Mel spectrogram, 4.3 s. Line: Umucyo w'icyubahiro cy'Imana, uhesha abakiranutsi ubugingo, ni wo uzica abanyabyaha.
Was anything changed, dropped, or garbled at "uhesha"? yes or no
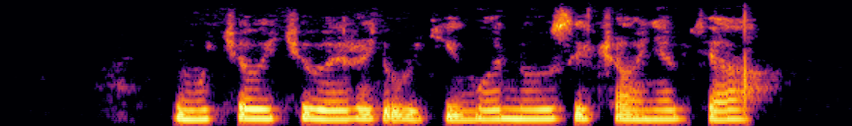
yes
